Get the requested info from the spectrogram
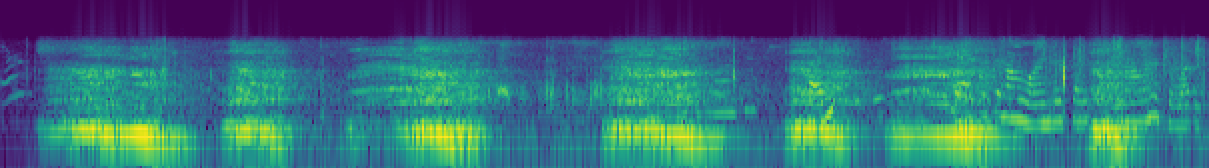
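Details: Lions roaring at a zoo, unseen but loud, near an exhibit: a series of deep, pulsing roars, each swelling and fading over about a second, repeating in bouts roughly every two seconds, with people talking in the background.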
